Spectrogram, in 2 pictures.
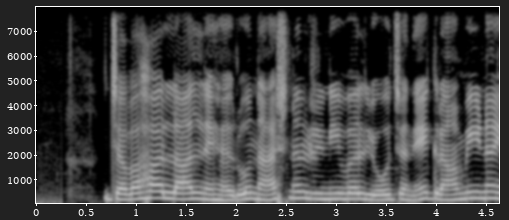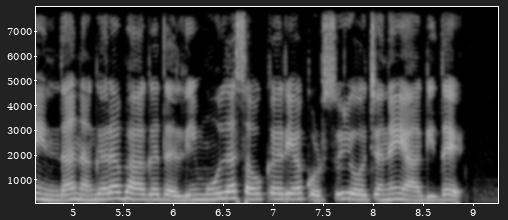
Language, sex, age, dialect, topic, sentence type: Kannada, female, 18-24, Mysore Kannada, banking, statement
